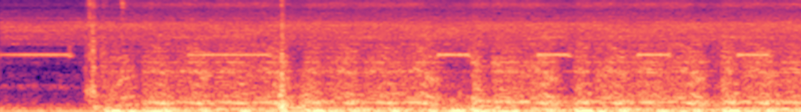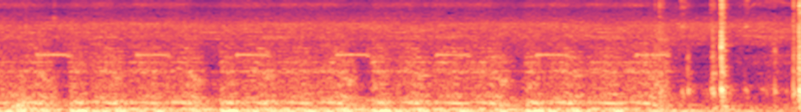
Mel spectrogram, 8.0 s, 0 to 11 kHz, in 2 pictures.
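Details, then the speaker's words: 1992 Acura Integra, sat over 5 years; new distributor and starter fitted. Starter grinds in slow, uneven, dragging bursts as the battery runs low; engine turns but never catches. Fuel gauge just started working; owner suspects no fuel pump. "She wants to run. She wants to run so badly."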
